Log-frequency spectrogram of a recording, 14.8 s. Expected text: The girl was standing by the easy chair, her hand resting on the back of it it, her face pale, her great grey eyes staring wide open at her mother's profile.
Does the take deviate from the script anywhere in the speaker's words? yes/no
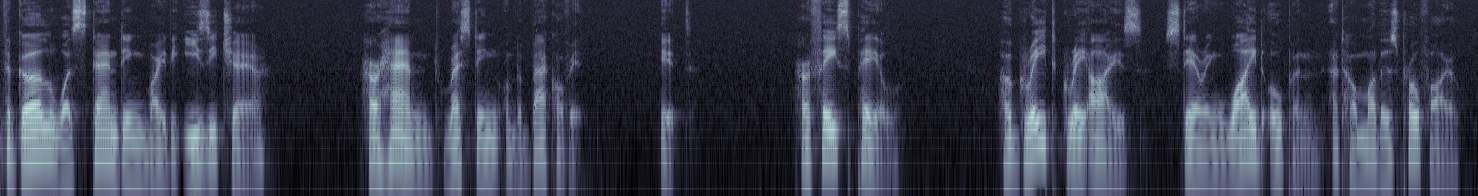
no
